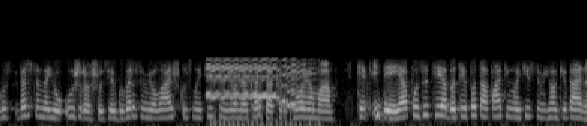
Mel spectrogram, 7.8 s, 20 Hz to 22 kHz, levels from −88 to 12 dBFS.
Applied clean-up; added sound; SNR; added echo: none; Harmonica; -1 dB; none.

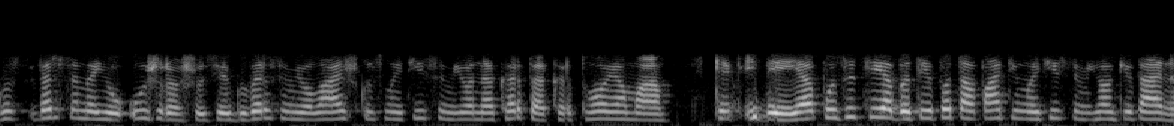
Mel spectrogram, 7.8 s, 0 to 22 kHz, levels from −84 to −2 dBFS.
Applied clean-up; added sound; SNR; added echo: none; none; none; none.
